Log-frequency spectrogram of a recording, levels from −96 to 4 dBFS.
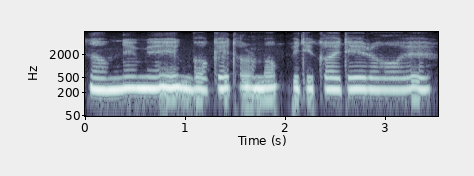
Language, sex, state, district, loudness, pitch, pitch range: Hindi, female, Arunachal Pradesh, Papum Pare, -12 LUFS, 250 Hz, 240-255 Hz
